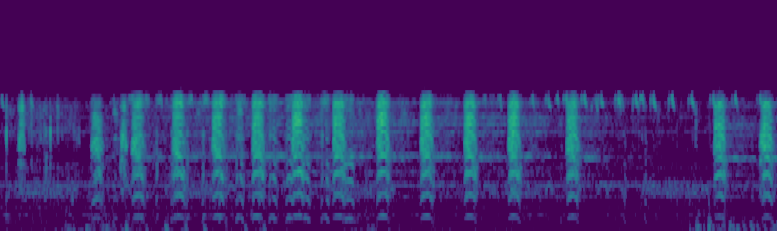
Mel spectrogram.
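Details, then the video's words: Egyptian geese, two families fighting at Gowrie dam waterhole on Djuma Game Reserve, Sabi Sand, South Africa, early morning in April: loud harsh honking and quacking calls repeated rapidly, about twice per second, in clustered bursts over steady low hum. "Two Egyptian Goose families fighting"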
